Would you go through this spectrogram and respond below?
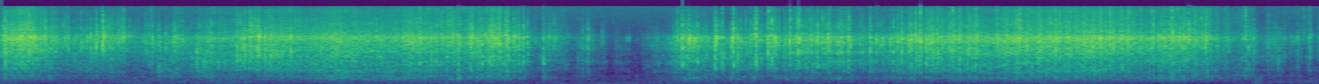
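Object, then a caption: Cardboard box of dry pasta. A small Kraft mac and cheese cardboard box filled with dry pasta is held in one hand, tilted and shaken. The result is a dense, bright rattling of pasta against cardboard. The rattling dips to near quiet around the fourth second, then picks up again and fades at the end.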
